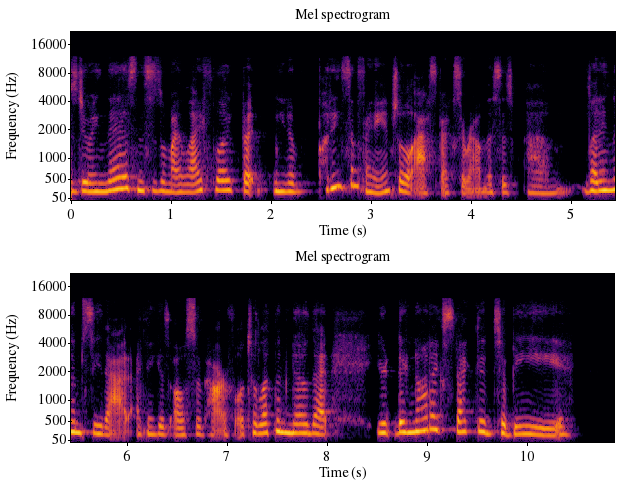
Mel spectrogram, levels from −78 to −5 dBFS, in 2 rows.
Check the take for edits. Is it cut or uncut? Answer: cut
